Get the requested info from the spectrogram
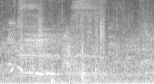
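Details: A jumbo-sized cow, struggling as it is loaded and pushed by three people, gives a brief low moo that bends up and down. Men talk and exclaim over it throughout.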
